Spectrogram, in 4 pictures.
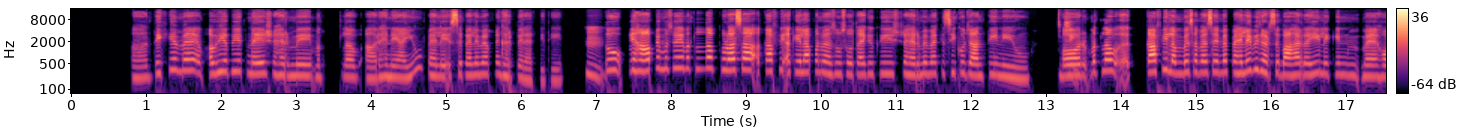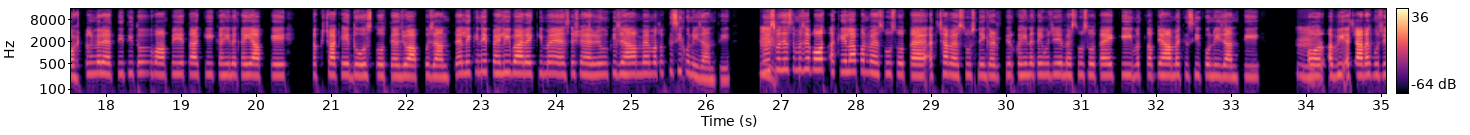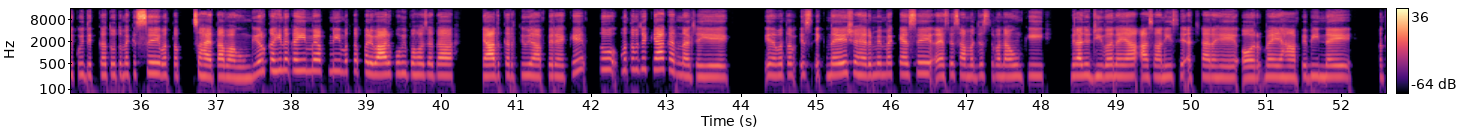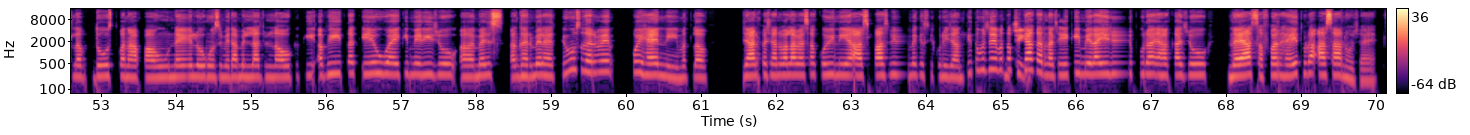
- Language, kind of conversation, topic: Hindi, advice, नए शहर में परिवार, रिश्तेदारों और सामाजिक सहारे को कैसे बनाए रखें और मजबूत करें?
- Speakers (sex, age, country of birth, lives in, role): female, 20-24, India, India, advisor; female, 25-29, India, India, user
- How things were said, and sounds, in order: none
